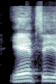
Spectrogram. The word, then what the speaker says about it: Yancy: on super talk Mississippi it's two syllables folks and uh yansy uh 11 wins where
